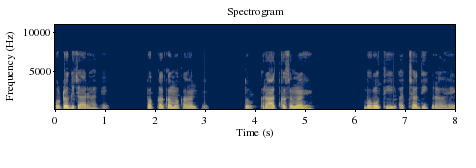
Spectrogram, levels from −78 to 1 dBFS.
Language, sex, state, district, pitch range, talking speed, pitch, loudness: Hindi, male, Chhattisgarh, Balrampur, 135-155 Hz, 140 wpm, 140 Hz, -20 LUFS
